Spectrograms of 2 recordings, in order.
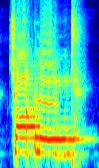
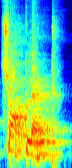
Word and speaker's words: chocolate: Most of the time people say chocolate, chocolate. Not late. It is not late. It is only let. It is pronounced like chocolate.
